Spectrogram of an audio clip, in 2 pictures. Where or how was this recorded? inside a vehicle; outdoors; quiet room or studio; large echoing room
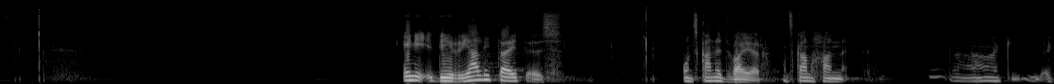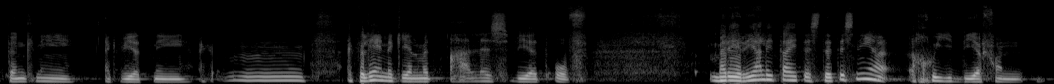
large echoing room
